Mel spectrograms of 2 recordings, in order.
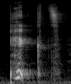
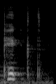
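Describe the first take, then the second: First: The sounds are pushed out with force. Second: The sounds are said softly, without force. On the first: The speaker calls it right. "We want to go" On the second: The speaker calls it wrong. "we're not just saying"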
